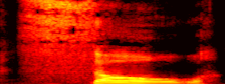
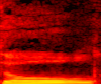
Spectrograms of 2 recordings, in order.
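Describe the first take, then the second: First: The word is said in a country accent. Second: The word is said without a country accent. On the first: The speaker calls it wrong. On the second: The speaker calls it right.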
